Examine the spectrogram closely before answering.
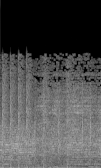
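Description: Heavy rock music with a steady beat.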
